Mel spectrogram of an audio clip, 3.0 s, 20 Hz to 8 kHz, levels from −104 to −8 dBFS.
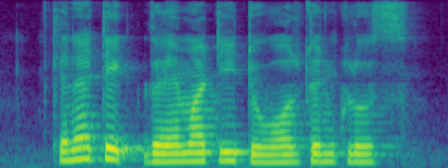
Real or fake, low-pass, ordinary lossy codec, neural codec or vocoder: real; none; none; none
